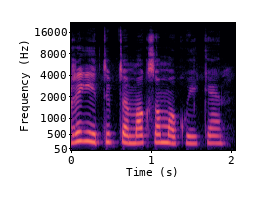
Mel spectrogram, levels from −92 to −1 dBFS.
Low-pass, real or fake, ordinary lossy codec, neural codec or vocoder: 19.8 kHz; real; none; none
